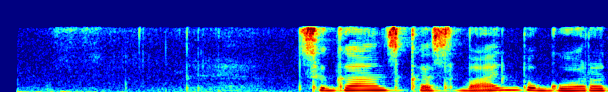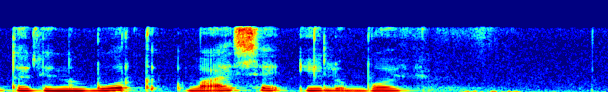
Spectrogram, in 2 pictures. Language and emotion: Russian, neutral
